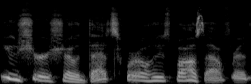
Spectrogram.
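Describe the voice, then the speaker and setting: A man puts on a character voice, pitched high, at a moderate pace. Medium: read story. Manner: warm, upbeat.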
